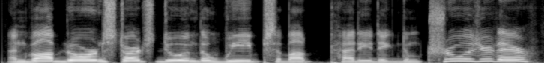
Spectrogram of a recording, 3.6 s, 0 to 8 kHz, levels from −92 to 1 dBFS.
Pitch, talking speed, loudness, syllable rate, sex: 190 Hz, 230 wpm, -17 LUFS, 5.9 syllables/s, male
